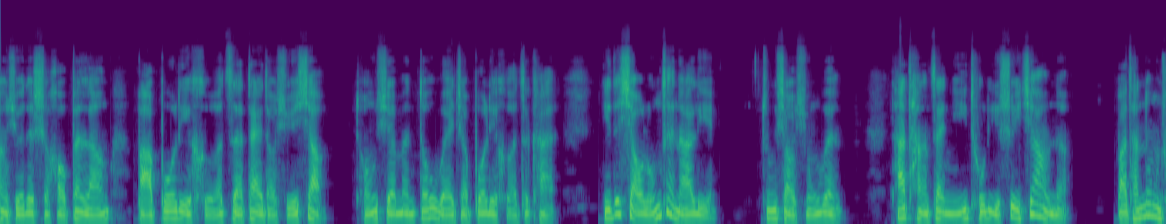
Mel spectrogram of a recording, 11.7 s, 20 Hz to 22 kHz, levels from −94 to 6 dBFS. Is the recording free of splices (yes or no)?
no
